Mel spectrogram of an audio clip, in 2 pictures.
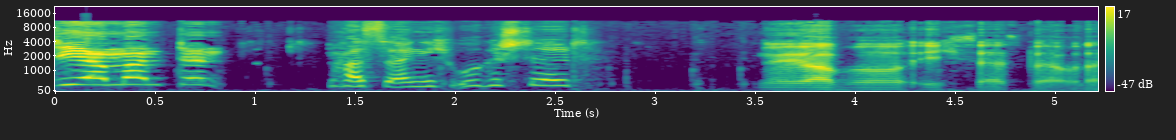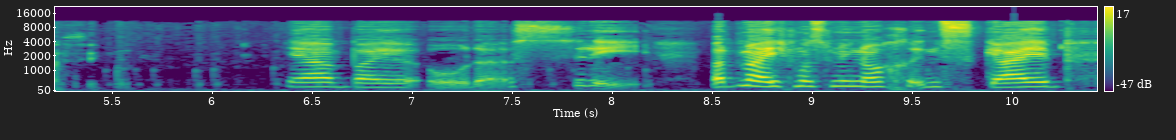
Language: German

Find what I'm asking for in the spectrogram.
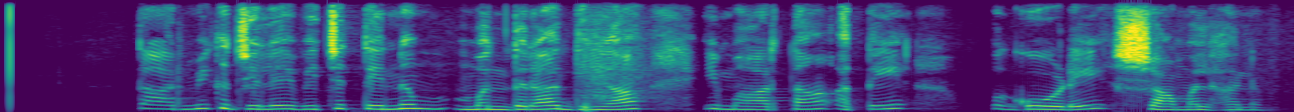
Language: Punjabi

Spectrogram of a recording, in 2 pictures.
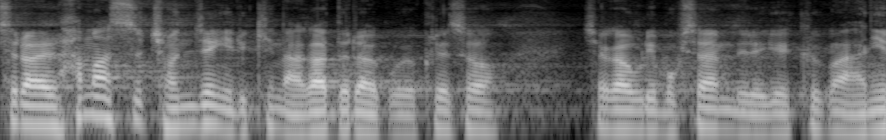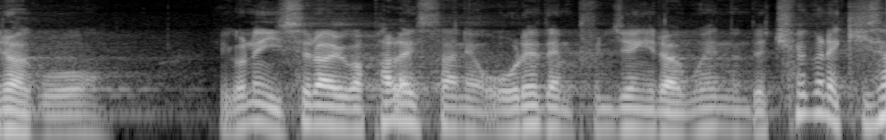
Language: Korean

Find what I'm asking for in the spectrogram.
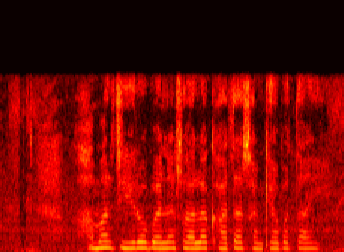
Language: Bhojpuri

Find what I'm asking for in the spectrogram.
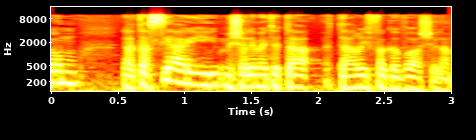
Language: Hebrew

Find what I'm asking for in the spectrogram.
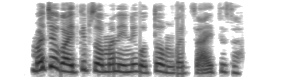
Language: Kalenjin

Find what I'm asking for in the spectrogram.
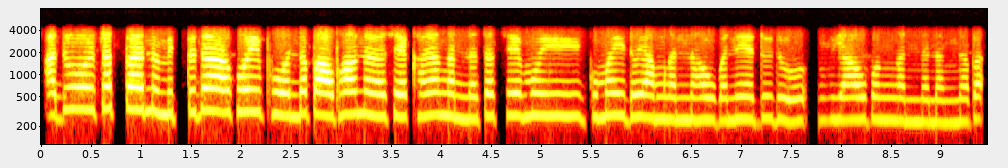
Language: Manipuri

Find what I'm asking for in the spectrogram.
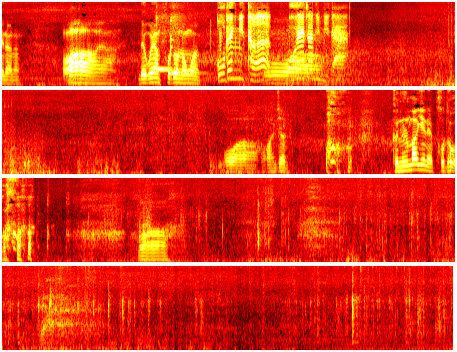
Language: Korean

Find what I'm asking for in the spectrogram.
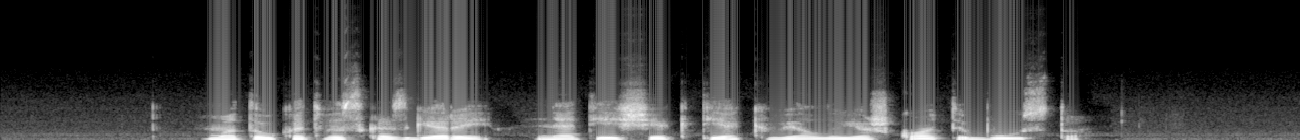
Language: Lithuanian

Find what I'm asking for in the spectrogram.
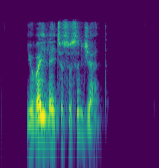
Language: Kabyle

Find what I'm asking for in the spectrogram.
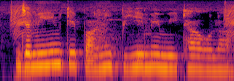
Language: Bhojpuri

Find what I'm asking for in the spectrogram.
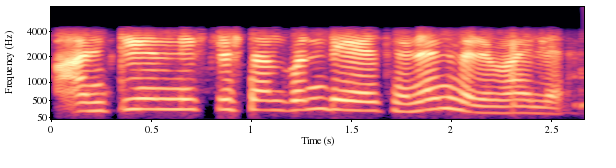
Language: Nepali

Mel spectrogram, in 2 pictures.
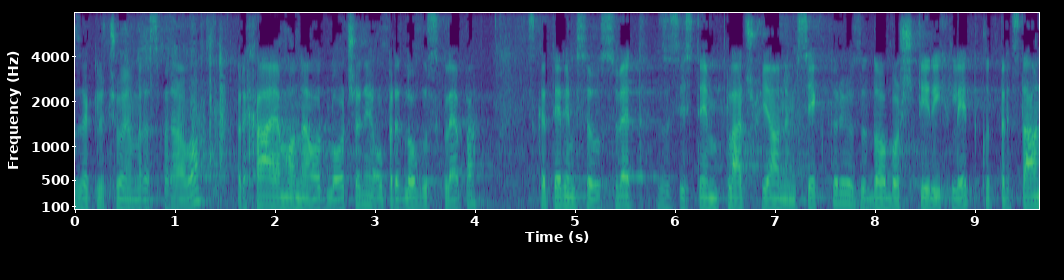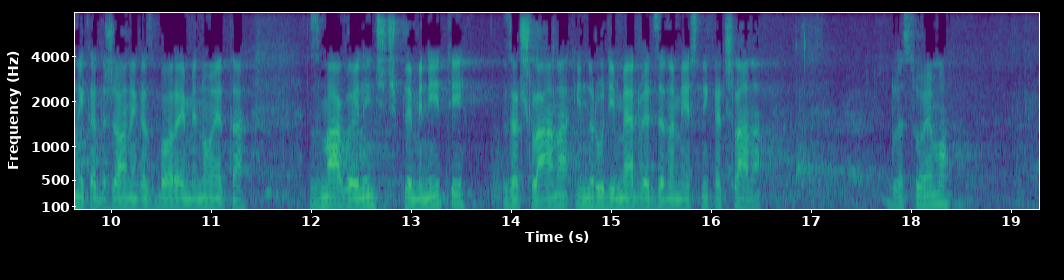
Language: Slovenian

